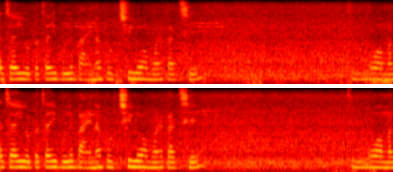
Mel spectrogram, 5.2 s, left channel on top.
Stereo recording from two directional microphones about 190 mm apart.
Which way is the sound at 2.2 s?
10° right (ahead or behind).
